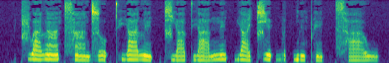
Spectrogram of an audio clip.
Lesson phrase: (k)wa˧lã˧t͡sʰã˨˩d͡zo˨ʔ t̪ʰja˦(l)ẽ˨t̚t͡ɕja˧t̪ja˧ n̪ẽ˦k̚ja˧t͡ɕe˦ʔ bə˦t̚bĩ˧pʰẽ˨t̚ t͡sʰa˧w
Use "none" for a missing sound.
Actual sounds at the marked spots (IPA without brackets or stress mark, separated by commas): t͡ɕ, l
